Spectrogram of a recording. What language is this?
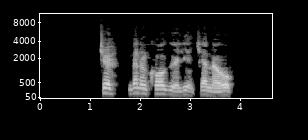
Bamenyam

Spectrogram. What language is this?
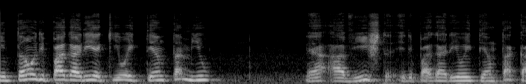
Portuguese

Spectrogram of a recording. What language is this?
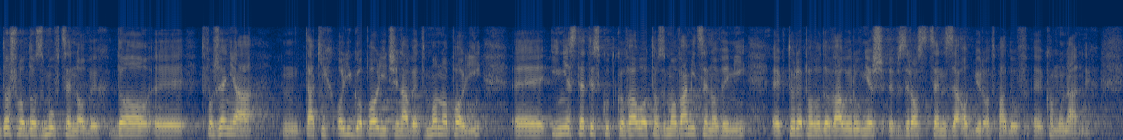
Polish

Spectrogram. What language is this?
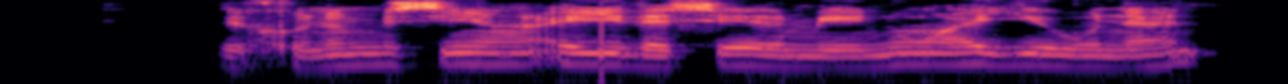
Kabyle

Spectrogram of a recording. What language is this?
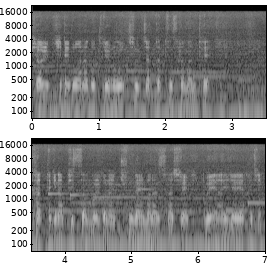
Korean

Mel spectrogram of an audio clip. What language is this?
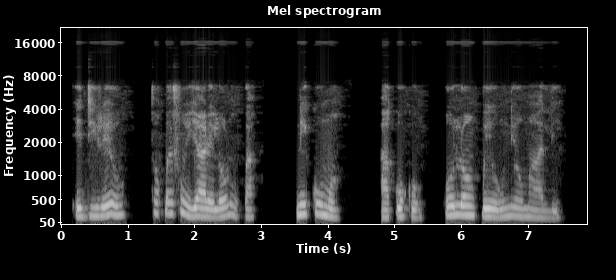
Yoruba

